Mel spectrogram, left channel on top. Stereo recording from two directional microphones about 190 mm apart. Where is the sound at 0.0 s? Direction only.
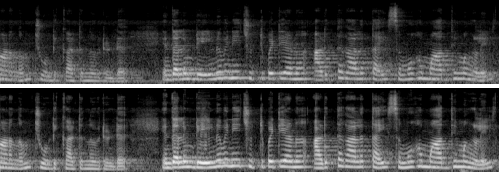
40° right (ahead or behind).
